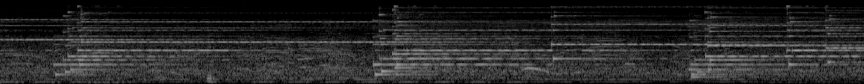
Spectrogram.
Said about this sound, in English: Here's the alarm.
